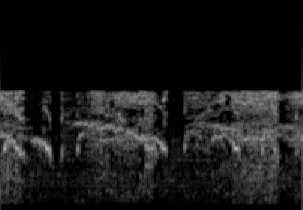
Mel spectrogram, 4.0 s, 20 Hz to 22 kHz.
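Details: Peregrine falcons begging while being fed, Kawęczyn, 10.05.22: insistent drawn-out screeching whines, flat then sliding, cut by two short silences.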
